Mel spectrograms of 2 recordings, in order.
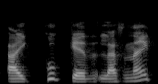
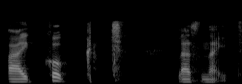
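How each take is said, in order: First: The ending of cooked sounds like 'id'. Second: The ending of cooked sounds like 't'. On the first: The speaker calls it wrong. "No digan cooked" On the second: The speaker calls it right.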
